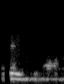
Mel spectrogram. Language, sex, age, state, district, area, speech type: Hindi, female, 30-45, Bihar, Begusarai, rural, conversation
